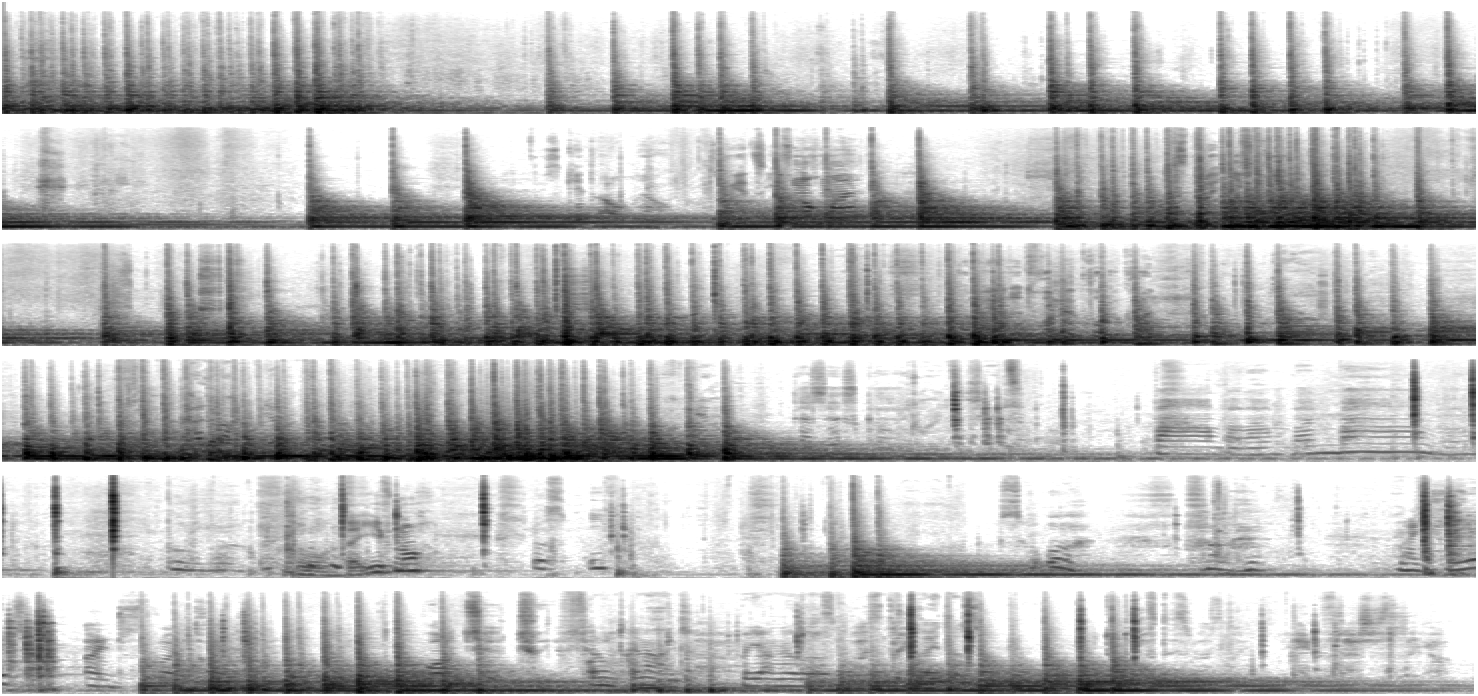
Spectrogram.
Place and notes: gotha, kjz big palais, projektraum "bild + ton" - lauschen beim trommelworkshop
trommelworkshop mit kindern im projektraum des medienprojektes "bild + ton"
